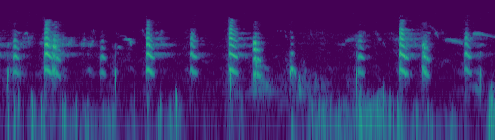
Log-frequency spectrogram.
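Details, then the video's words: Eurasian coot decoy call: loud, clipped, nasal honks in irregular groups, some notes stretched into short whines, with low thumping noises beneath. "TIEN CHIM SAM CAM CUC CHUAN TIENG CHIM MOI"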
